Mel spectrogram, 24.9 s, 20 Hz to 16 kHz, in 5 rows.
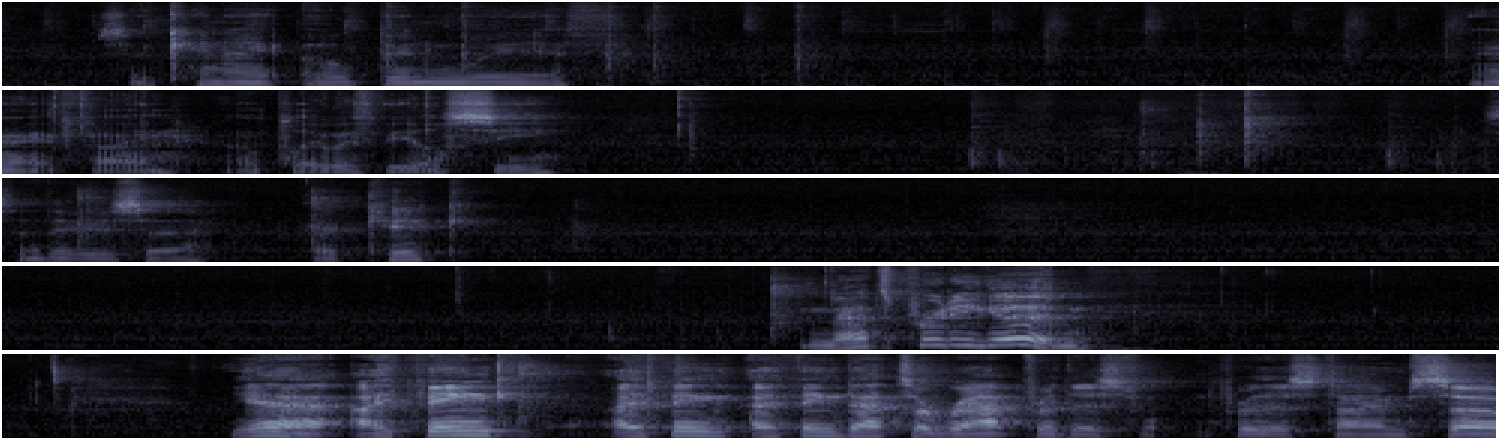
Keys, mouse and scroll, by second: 5.1 click, 6.3 click.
